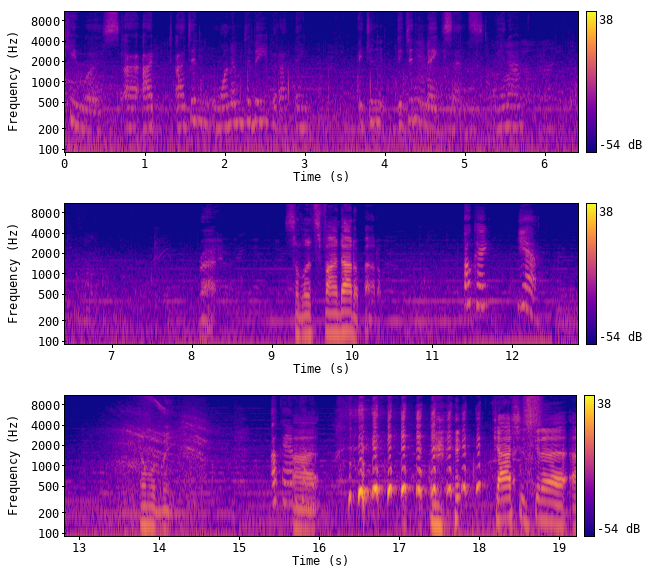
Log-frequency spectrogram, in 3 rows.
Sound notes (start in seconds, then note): 16.2 laughs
